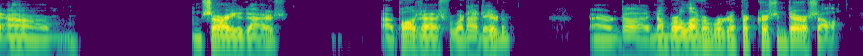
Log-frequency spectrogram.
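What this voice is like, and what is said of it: Imitates another person's voice. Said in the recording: “my most Dave Gettleman impression ... in the most Dave Gettleman way possible”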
